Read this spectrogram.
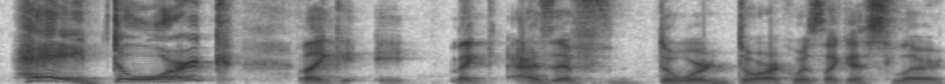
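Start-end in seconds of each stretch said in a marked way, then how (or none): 0.0-1.2 put-on high, sing-song kid taunt tossed down from above; mock a giggly little kid calling names. Little kid taunting tourists from upstairs, high sing-song. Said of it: "and looking down and being like".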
